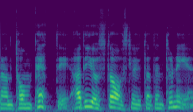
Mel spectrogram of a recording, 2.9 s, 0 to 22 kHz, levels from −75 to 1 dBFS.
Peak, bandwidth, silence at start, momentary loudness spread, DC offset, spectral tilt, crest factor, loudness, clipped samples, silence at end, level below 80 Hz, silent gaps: -6 dBFS; 16 kHz; 0 s; 9 LU; under 0.1%; -7.5 dB/octave; 18 dB; -23 LUFS; under 0.1%; 0 s; -56 dBFS; none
